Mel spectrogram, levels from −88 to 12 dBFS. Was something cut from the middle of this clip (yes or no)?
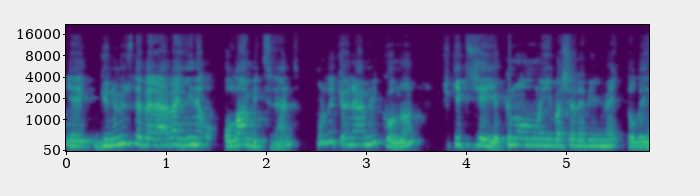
no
